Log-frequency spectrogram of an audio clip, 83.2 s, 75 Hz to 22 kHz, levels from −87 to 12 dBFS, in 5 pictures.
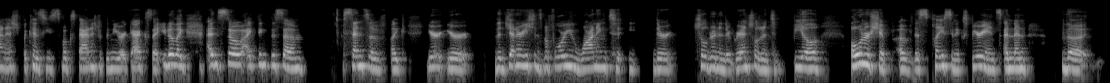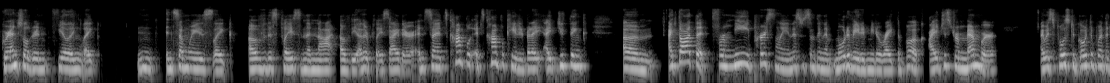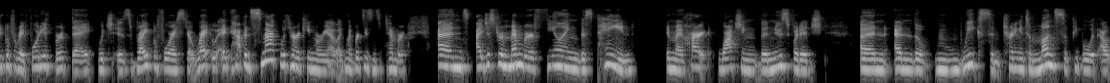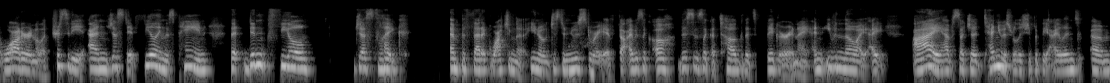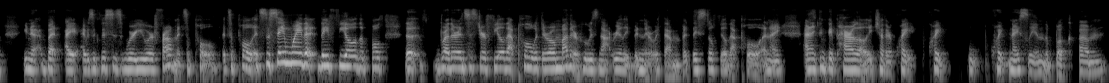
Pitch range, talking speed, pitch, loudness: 190-235 Hz, 195 wpm, 205 Hz, -24 LUFS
